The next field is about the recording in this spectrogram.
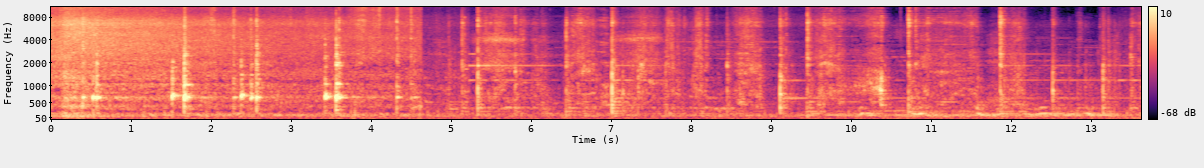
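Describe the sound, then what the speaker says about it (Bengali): Carrot paste cooking in a wok, heard as quiet scraping and clinking of a spatula against the pan in irregular strokes over a low, faint sizzle, with no talk. "গাজরের পেস্টটা যে তৈরি করেছি সেটা আমি কড়াইতে দিয়ে দিচ্ছি"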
